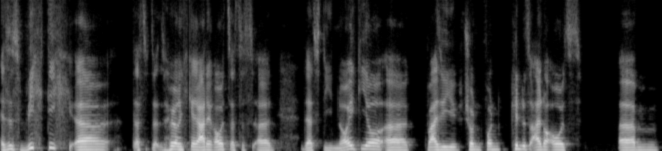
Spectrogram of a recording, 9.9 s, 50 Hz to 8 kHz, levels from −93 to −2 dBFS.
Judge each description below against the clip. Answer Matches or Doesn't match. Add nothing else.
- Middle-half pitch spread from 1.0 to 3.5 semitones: Matches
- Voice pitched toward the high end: Doesn't match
